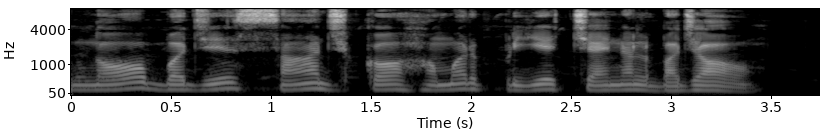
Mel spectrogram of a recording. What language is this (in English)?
Maithili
